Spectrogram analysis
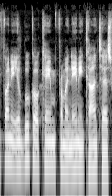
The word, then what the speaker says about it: Il Buco: hanging out today at Il Buco. It's Il Buco.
